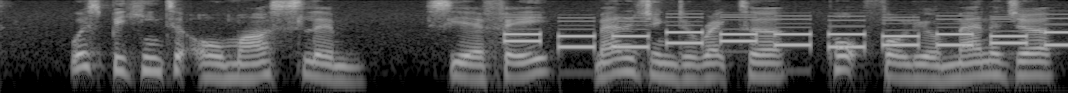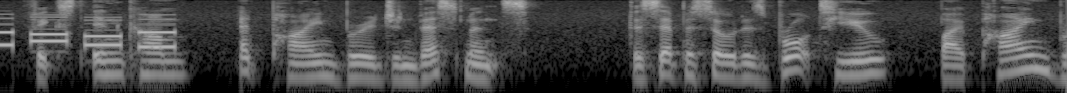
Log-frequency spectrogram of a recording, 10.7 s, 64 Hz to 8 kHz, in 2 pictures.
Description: DTMF, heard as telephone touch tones, dialled by machine, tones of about 180 ms, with speech in English. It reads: 01190524576043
